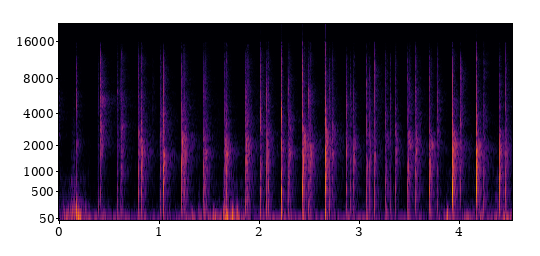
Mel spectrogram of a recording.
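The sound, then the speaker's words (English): A round of applause welcoming a performer introduced as Dracula, made of sharp, crisp hand claps in a steady, even rhythm of about five per second, fairly loud throughout, with no voices. “Give round it up. Of applause.”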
